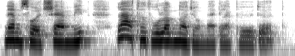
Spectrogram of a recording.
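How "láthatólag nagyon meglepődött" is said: ordinary delivery, nothing marked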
